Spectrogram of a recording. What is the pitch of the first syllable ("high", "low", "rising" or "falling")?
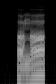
low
